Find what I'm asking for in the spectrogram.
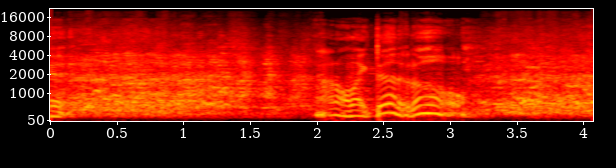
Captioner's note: laughing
